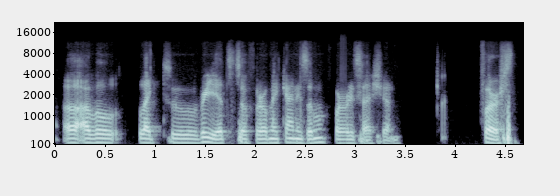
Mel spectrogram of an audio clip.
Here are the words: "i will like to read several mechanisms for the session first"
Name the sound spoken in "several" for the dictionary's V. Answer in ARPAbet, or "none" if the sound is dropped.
F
